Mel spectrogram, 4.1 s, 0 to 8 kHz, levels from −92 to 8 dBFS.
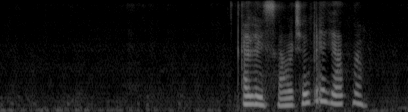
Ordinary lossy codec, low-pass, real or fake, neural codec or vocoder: none; none; fake; codec, 16 kHz, 2 kbps, FreqCodec, smaller model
